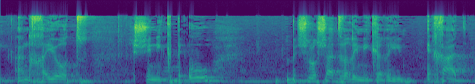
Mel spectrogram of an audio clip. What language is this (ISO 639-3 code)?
heb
